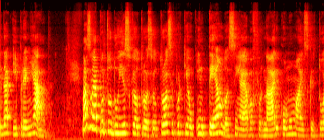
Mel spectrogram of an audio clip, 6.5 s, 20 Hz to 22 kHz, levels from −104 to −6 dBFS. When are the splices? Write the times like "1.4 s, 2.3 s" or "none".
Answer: 3.9 s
